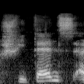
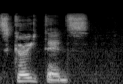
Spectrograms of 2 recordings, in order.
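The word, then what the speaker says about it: Schuiten: Et chez les Français, on aurait tendance à dire Schuitens, alors que c'est Skuitens. Voilà, le SCH se prononce que.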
